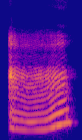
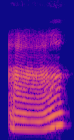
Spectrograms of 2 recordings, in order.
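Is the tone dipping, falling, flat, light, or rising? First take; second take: rising; rising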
